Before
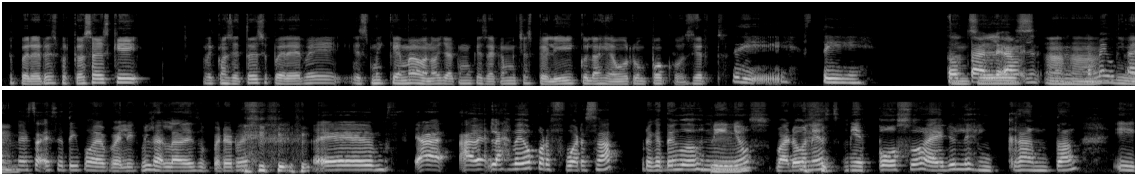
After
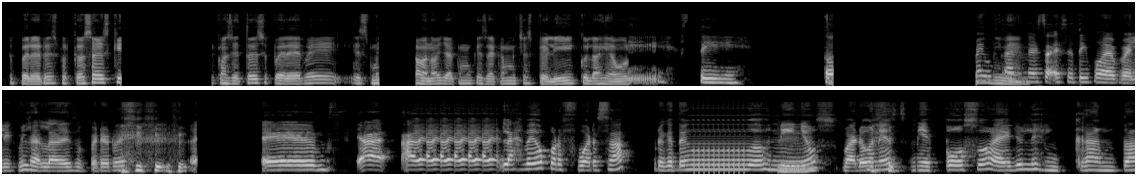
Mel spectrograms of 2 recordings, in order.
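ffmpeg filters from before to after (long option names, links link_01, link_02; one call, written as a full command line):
ffmpeg -i in.wav -filter_complex "[0:a]asplit=25[link_01][link_02][link_03][link_04][link_05][link_06][link_07][link_08][link_09][link_10][link_11][link_12][link_13][link_14][link_15][link_16][link_17][link_18][link_19][link_20][link_21][link_22][link_23][link_24][link_25];[link_01]atrim=end=1.19,asetpts=PTS-STARTPTS,afade=type=out:start_time=1.186:duration=0.004:curve=hsin[link_26];[link_02]atrim=start=1.19:end=2.1,asetpts=PTS-STARTPTS,volume=0[link_27];[link_03]atrim=start=2.1:end=3.77,asetpts=PTS-STARTPTS,afade=type=in:duration=0.004:curve=hsin,afade=type=out:start_time=1.666:duration=0.004:curve=hsin[link_28];[link_04]atrim=start=3.77:end=4.14,asetpts=PTS-STARTPTS,volume=0[link_29];[link_05]atrim=start=4.14:end=6.262,asetpts=PTS-STARTPTS,afade=type=in:duration=0.004:curve=hsin[link_30];[link_06]atrim=start=7.488:end=9.54,asetpts=PTS-STARTPTS,afade=type=out:start_time=2.048:duration=0.004:curve=hsin[link_31];[link_07]atrim=start=9.54:end=10.97,asetpts=PTS-STARTPTS,volume=0[link_32];[link_08]atrim=start=10.97:end=14.51,asetpts=PTS-STARTPTS,afade=type=in:duration=0.004:curve=hsin,afade=type=out:start_time=3.536:duration=0.004:curve=hsin,apad=pad_dur=0.65[link_33];[link_09]atrim=start=14.51:end=16.162,asetpts=PTS-STARTPTS,afade=type=in:duration=0.004:curve=hsin[link_34];[link_10]atrim=start=16.018:end=16.162[link_35];[link_11]atrim=start=16.018:end=16.162[link_36];[link_12]atrim=start=16.018:end=16.162[link_37];[link_13]atrim=start=16.018:end=16.162[link_38];[link_14]atrim=start=16.018:end=18.132[link_39];[link_15]atrim=start=18.078:end=18.132[link_40];[link_16]atrim=start=18.078:end=18.132[link_41];[link_17]atrim=start=18.078:end=18.132[link_42];[link_18]atrim=start=18.078:end=18.132[link_43];[link_19]atrim=start=18.078:end=18.132[link_44];[link_20]atrim=start=18.078:end=18.132[link_45];[link_21]atrim=start=18.078:end=18.132[link_46];[link_22]atrim=start=18.078:end=18.132[link_47];[link_23]atrim=start=18.078:end=18.132[link_48];[link_24]atrim=start=18.078:end=18.132[link_49];[link_25]atrim=start=18.078[link_50];[link_26][link_27][link_28][link_29][link_30]concat=n=5:v=0:a=1[link_51];[link_31][link_32][link_33][link_34]concat=n=4:v=0:a=1[link_52];[link_51][link_52]acrossfade=duration=0.004:curve1=hsin:curve2=hsin[link_53];[link_53][link_35]acrossfade=duration=0.004:curve1=hsin:curve2=hsin[link_54];[link_54][link_36]acrossfade=duration=0.004:curve1=hsin:curve2=hsin[link_55];[link_55][link_37]acrossfade=duration=0.004:curve1=hsin:curve2=hsin[link_56];[link_56][link_38]acrossfade=duration=0.004:curve1=hsin:curve2=hsin[link_57];[link_57][link_39]acrossfade=duration=0.004:curve1=hsin:curve2=hsin[link_58];[link_58][link_40]acrossfade=duration=0.004:curve1=hsin:curve2=hsin[link_59];[link_59][link_41]acrossfade=duration=0.004:curve1=hsin:curve2=hsin[link_60];[link_60][link_42]acrossfade=duration=0.004:curve1=hsin:curve2=hsin[link_61];[link_61][link_43]acrossfade=duration=0.004:curve1=hsin:curve2=hsin[link_62];[link_62][link_44]acrossfade=duration=0.004:curve1=hsin:curve2=hsin[link_63];[link_63][link_45]acrossfade=duration=0.004:curve1=hsin:curve2=hsin[link_64];[link_64][link_46]acrossfade=duration=0.004:curve1=hsin:curve2=hsin[link_65];[link_65][link_47]acrossfade=duration=0.004:curve1=hsin:curve2=hsin[link_66];[link_66][link_48]acrossfade=duration=0.004:curve1=hsin:curve2=hsin[link_67];[link_67][link_49]acrossfade=duration=0.004:curve1=hsin:curve2=hsin[link_68];[link_68][link_50]acrossfade=duration=0.004:curve1=hsin:curve2=hsin" out.wav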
